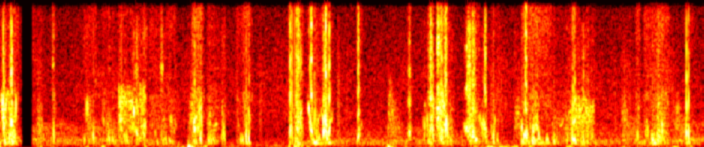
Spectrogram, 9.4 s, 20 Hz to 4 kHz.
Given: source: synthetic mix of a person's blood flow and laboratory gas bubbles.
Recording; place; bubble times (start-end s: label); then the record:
Doppler ultrasound of blood flow; subclavian vein
0.00-0.27 s: bubbles
0.70-0.77 s: bubbles
1.12-1.31 s: bubbles
1.37-2.38 s: bubbles
2.56-2.73 s: bubbles
2.77-3.04 s: bubbles
3.16-3.39 s: bubbles
3.85-4.06 s: bubbles
4.09-4.46 s: bubbles
4.76-4.86 s: bubbles
5.45-5.49 s: bubbles
5.65-6.07 s: bubbles
6.18-6.69 s: bubbles
6.97-7.95 s: bubbles
8.49-8.56 s: bubbles
8.60-8.95 s: bubbles
9.13-9.29 s: bubbles
From the record:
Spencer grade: 3 (all of the cardiac periods contain showers or single bubble signals, but not dominating or overriding the cardiac motion signals); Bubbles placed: anywhere in the cardiac cycle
